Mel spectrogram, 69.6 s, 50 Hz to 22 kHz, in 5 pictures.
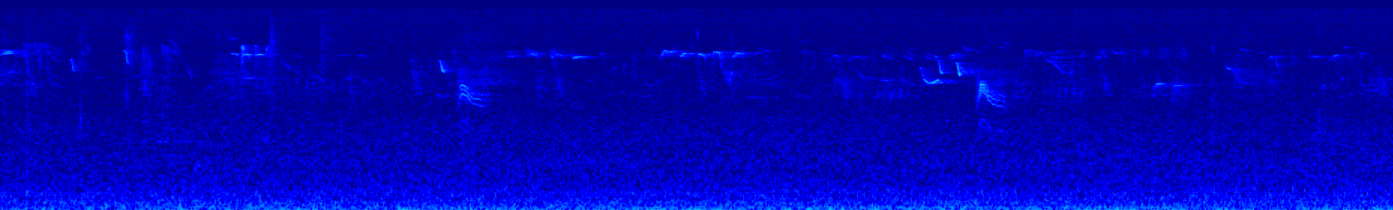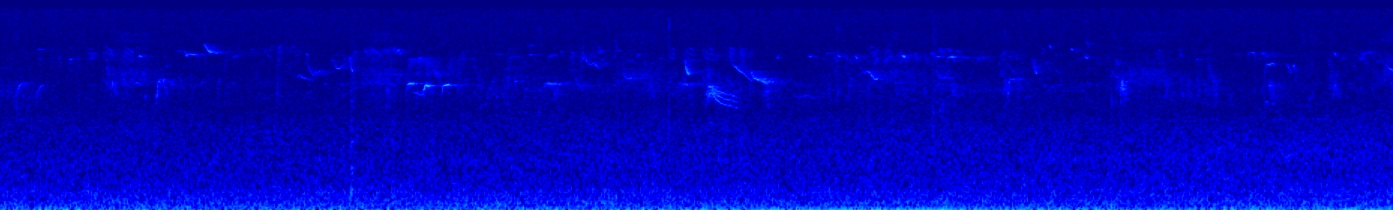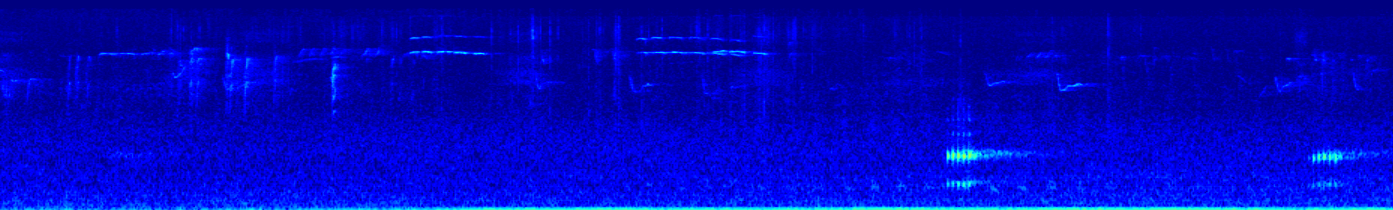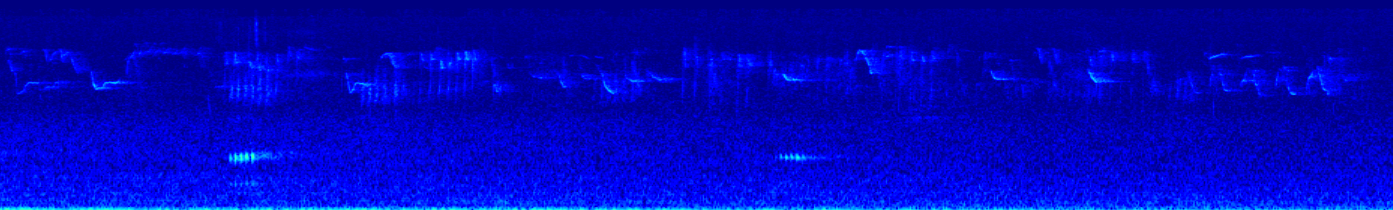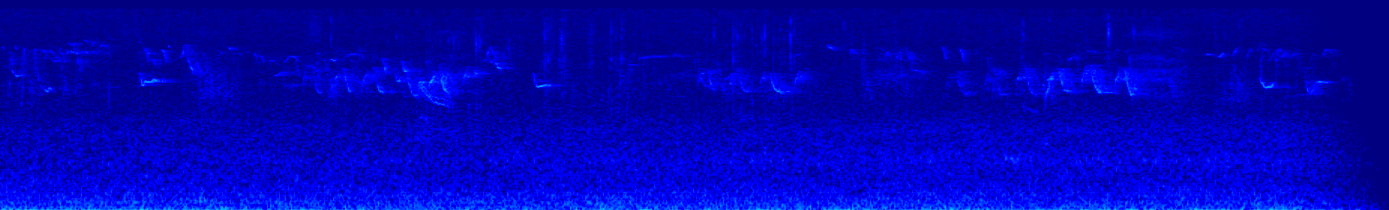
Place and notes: Neringos sav., Lithuania - Forest Sounds
Recordist: Tamar Elene Tsertsvadze
Description: Inside Nida's forest. Birds, insects and wind passing the trees. Recorded with ZOOM H2N Handy Recorder.
3 August 2016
